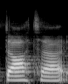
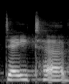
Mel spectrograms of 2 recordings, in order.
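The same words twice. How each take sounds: First: It is said with an American English pronunciation. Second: It is said with a British English pronunciation.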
